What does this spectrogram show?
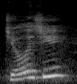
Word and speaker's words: geology: Gogi or geology. The suffici attracts stress to the syllable before the suffix. Geology.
